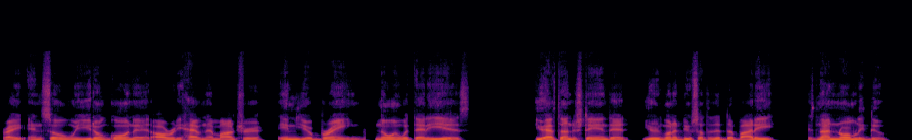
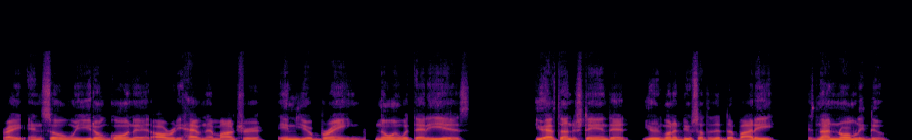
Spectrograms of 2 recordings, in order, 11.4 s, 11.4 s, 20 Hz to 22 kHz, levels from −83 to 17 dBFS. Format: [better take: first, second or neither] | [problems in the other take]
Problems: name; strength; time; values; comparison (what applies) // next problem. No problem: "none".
neither | none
